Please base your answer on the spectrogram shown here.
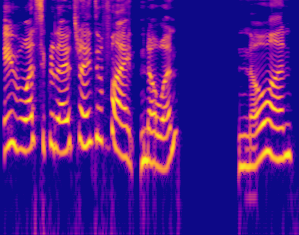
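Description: A woman's voice: sits high, animated, slow, clean tone, dry recording, studio quality. A woman livestreamer chatting casually and reacting in a giggly way while playing a game. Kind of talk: casual gameplay stream chat.

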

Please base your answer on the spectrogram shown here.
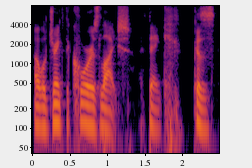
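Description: An Irish man in his thirties, a podcast co-host telling anecdotes casually in an animated, informal way. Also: on the low side, a little slow, dry recording, studio quality. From Ireland. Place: indoor room at home on a video call.

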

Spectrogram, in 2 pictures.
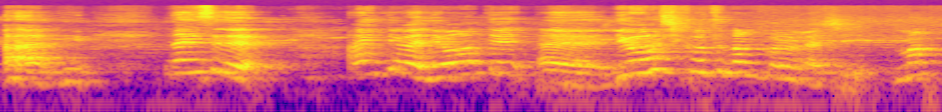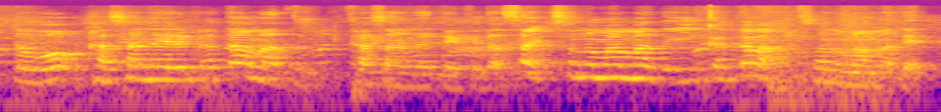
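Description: A middle-aged woman leading a live-streamed stretch class, chanting counts cheerfully and chatting with viewers. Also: high-pitched. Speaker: stretch instructor. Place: small indoor studio room. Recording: echoey room.

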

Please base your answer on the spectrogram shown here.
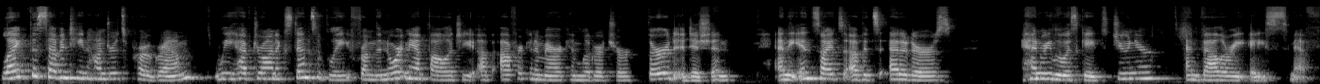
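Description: A woman's voice: a little high, normal speed. A middle-aged woman hosting an online event, giving prepared thanks and announcements over a video call. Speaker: event host. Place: small book-lined room indoors.

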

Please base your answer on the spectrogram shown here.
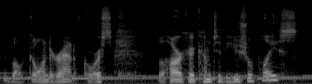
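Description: Low-pitched man reading a visual novel. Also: very animated, fast talker. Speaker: let's play streamer. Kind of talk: casual read-through of a visual novel with commentary. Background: game music.

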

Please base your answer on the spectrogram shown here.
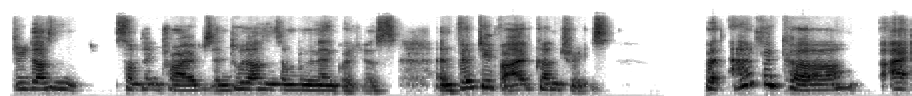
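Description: A middle-aged woman from China, a podcast guest, talking in an animated way with many fillers and restarts over a video call. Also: mid-range voice, rough recording. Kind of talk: casual interview chat.

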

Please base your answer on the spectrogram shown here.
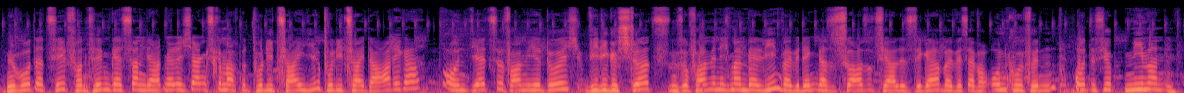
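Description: A young man riding a motorbike at night, chatting in excited, slangy commentary through a helmet mic, his voice gone hoarse. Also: sits high, fast, hardly any pauses. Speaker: motovlogger. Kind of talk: casual helmet-cam commentary. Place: outdoors on a city street at night, riding a motorbike. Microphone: helmet intercom mic.

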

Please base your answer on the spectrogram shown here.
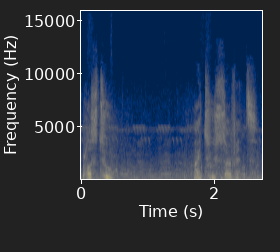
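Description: An actor playing an undercover cop faking a pompous foreign prince, speaking in a lowered, haughty put-on voice that bursts into shouting. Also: male voice, slow pace, lightly acted. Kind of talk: film comedy acting. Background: film score.

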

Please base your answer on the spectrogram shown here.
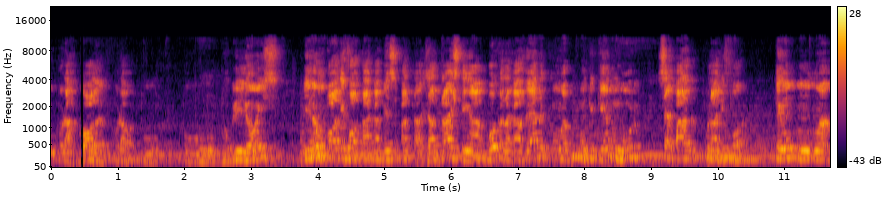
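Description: Older man lecturing from far off. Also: a little high. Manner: hesitant, many restarts and fillers. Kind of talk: philosophical lecture. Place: lecture hall, seated at a long table. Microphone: far camera. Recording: roomy hall taken from far off.

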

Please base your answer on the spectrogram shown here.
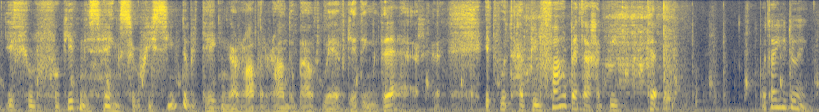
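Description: Flustered, formal interpreter, animated. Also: male voice, fairly low pitch, a little fast. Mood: alarmed, indignant. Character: anxious, formal, indignant male interpreter. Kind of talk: radio drama acting. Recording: noisy radio drama sound scene.

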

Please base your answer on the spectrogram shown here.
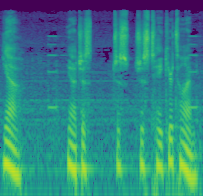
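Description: Devoted young boyfriend, played by a man, medium pitch, anxious and caring, halting repeated phrases, intimate audio drama. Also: darkish tone, lightly acted. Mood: gentle, concerned. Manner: tender, halting, repeating himself in reassurance. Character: devoted, anxious young boyfriend comforting his hurt girlfriend. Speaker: voice actor.

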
